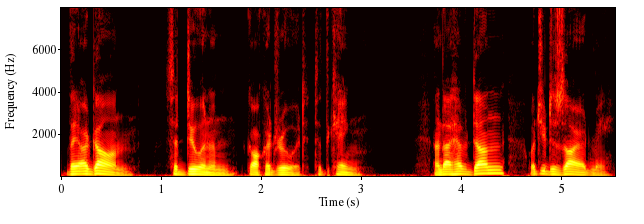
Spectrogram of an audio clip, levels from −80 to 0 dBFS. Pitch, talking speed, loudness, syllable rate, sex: 105 Hz, 195 wpm, -19 LUFS, 5.8 syllables/s, male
